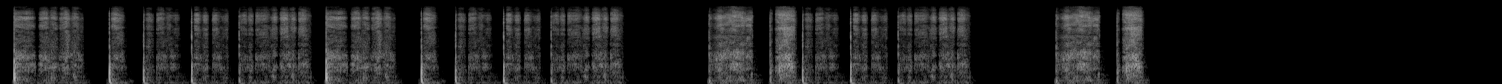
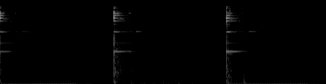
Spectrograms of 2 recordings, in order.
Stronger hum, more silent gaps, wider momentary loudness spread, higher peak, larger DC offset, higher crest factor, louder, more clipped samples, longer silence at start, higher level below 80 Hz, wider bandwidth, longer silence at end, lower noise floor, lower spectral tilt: neither; first, 0.97-1.05 s, 4.09-4.17 s, 6.33-7.06 s, 9.80-10.53 s vs 0.93-1.13 s, 2.12-2.25 s; second, 10 LU vs 13 LU; first, 0 dBFS vs -12 dBFS; neither; about the same, 30 dB vs 32 dB; first, -28 LUFS vs -35 LUFS; neither; first, 0.15 s vs 0 s; first, -54 dBFS vs -82 dBFS; about the same, 16 kHz vs 16 kHz; first, 3.55 s vs 0.85 s; first, under -90 dBFS vs -82 dBFS; first, -1 dB/octave vs 2.5 dB/octave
